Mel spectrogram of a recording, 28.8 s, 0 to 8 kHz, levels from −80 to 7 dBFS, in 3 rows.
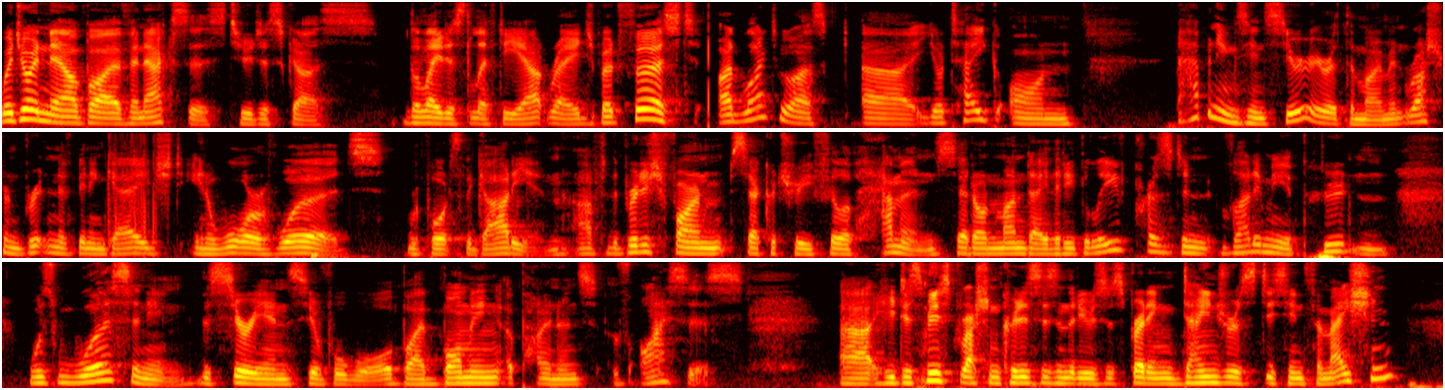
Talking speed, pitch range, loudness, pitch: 165 wpm, 120-140 Hz, -24 LUFS, 130 Hz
